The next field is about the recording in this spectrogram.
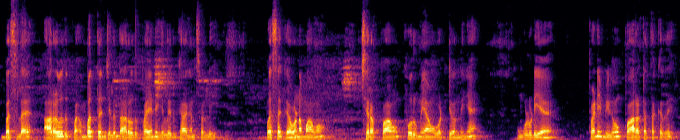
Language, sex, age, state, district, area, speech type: Tamil, male, 45-60, Tamil Nadu, Krishnagiri, rural, spontaneous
